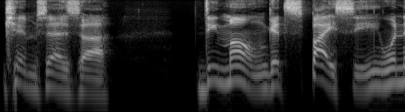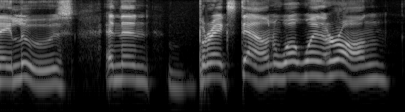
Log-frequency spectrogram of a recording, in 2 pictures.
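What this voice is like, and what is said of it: Put-on Italian accent. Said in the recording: “I don't even know if that needed an Italian accent, but I put it on there.”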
